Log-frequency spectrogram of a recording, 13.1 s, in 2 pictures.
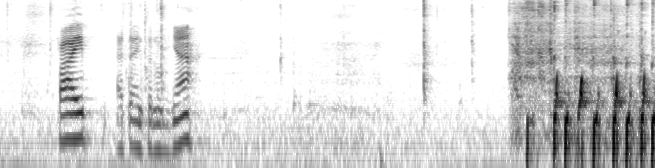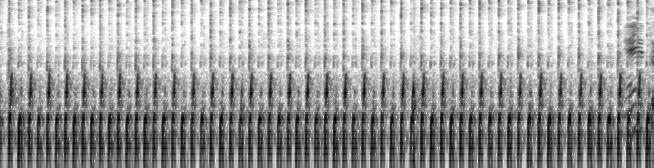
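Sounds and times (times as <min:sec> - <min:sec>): loud rapid exhaust popping: 0:05.1 - 0:13.0
motorcycle engine starting and idling: 0:05.1 - 0:13.0.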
